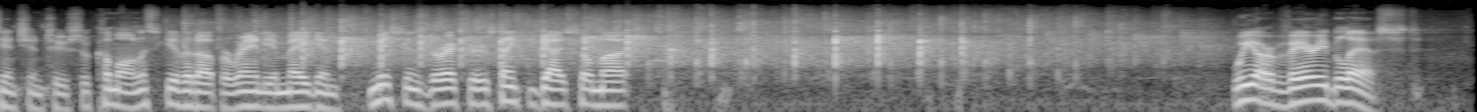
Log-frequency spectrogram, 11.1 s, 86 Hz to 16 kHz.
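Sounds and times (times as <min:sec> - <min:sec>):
congregation applauding: 0:01.2 - 0:09.3.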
